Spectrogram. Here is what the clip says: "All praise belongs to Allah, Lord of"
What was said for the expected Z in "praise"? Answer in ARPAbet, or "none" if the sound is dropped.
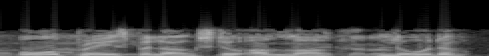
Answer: Z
